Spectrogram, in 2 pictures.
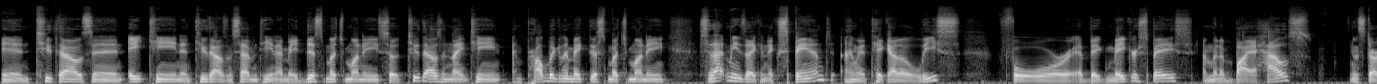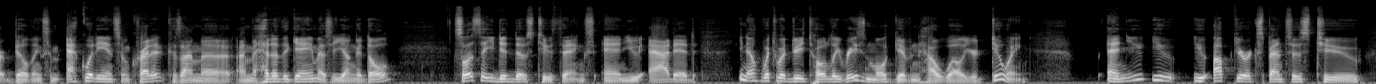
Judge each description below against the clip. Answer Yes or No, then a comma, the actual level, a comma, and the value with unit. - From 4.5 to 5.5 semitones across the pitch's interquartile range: Yes, average, 5.2 semitones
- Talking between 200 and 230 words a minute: Yes, fast, 205 wpm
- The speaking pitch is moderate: No, low, 115 Hz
